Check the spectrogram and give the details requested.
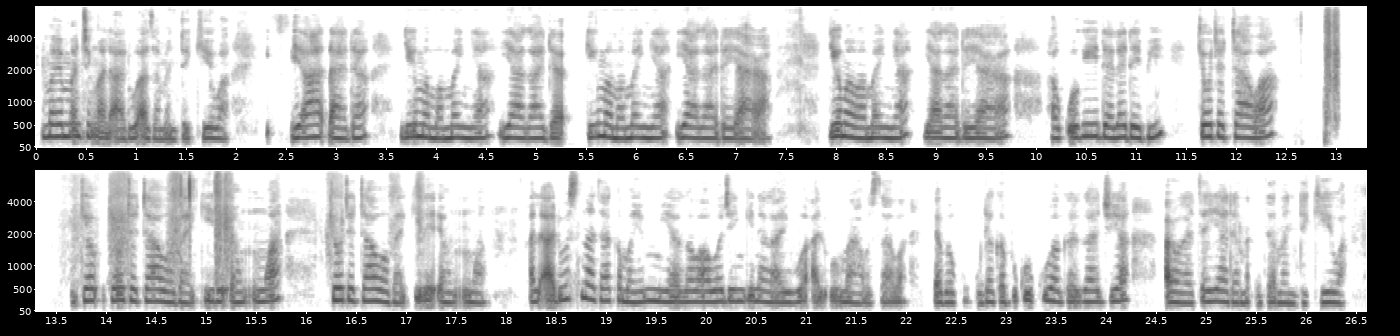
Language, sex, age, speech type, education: Hausa, female, 46-60, spontaneous, tertiary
